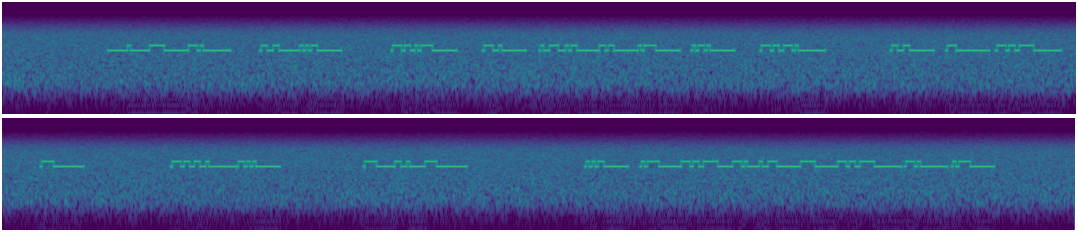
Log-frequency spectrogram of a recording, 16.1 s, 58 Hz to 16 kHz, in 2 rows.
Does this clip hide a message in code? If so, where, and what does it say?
Yes: TTY/TDD text telephone tones (45.45 baud Baudot) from 0.8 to 15.5 s, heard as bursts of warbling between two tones, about 400 Hz shift, 1600 Hz centre, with phone line noise. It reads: THIS ENABLED HIM TO PROPOSE THAT THE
